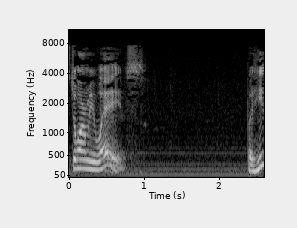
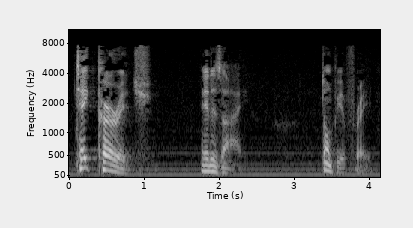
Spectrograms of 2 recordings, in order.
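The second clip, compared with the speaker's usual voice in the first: reassuring; 10 semitones lower, 5 dB quieter than usual. Acted. Jesus calms frightened disciples.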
